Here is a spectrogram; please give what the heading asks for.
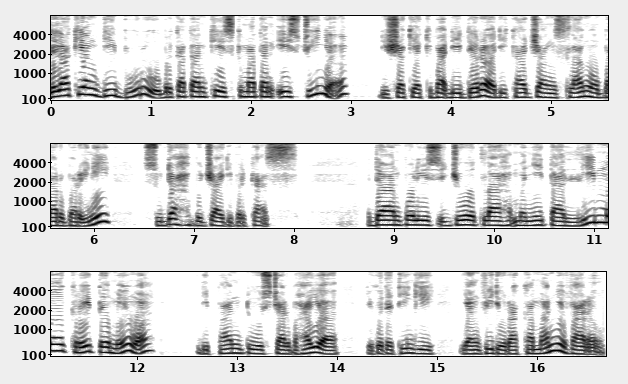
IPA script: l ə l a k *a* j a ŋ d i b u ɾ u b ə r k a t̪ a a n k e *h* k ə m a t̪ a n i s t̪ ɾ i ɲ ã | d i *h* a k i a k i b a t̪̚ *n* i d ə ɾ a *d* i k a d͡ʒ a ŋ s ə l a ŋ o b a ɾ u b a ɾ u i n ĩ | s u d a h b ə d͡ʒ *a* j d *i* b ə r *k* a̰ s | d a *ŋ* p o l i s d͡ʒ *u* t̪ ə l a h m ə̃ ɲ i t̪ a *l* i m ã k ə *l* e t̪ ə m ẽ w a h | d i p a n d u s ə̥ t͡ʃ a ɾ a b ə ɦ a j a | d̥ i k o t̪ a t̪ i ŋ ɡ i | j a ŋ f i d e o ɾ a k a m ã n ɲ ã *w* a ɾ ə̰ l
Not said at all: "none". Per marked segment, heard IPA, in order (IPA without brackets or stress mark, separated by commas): i, s, ʃ, d, d, a, i, k, n, o, l, ɾ, v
